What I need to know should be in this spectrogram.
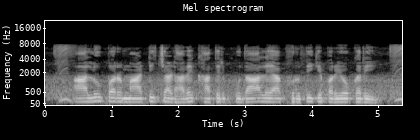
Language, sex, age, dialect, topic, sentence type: Bhojpuri, male, <18, Southern / Standard, agriculture, question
